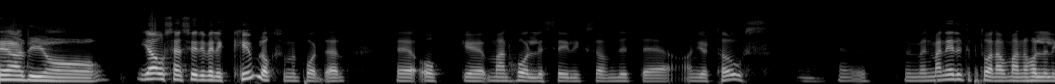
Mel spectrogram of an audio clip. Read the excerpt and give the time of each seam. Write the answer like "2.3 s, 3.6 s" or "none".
9.0 s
